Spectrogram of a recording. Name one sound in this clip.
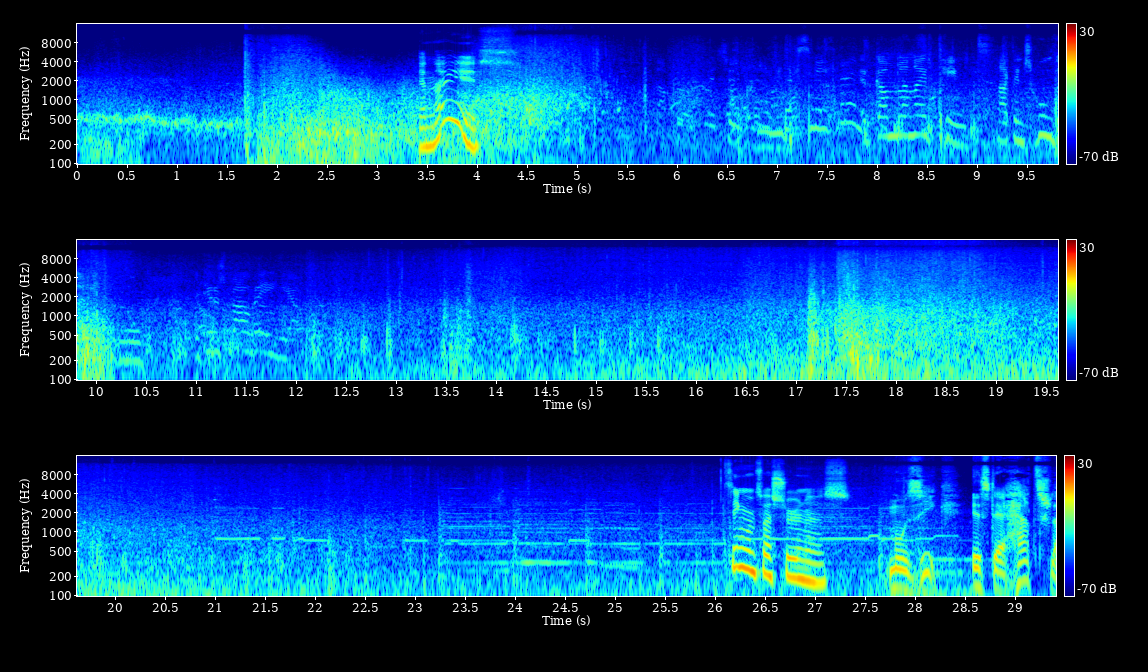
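A young woman talks into a close microphone.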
